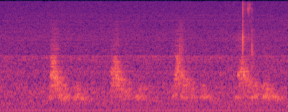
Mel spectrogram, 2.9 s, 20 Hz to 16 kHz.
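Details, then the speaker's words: Pulsed-wave Doppler audio on a GE Logiq e ultrasound machine after setting the MD cursor and angle in B mode: rhythmic whooshing pulses about every 0.63 seconds, tracking blood flow with each beat. "I'll go back to B mode let my MD cursor get my angle now I'll go into pulse wave Doppler"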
